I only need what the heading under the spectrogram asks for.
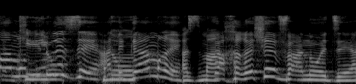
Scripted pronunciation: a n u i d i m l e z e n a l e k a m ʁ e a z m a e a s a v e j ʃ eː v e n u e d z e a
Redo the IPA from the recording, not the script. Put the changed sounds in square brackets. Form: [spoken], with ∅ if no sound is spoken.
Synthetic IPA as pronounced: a [m] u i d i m l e z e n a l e [ɡ] a m ʁ e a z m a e a [χ] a [ʁ] e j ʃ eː v [a] n u e [t] z e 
